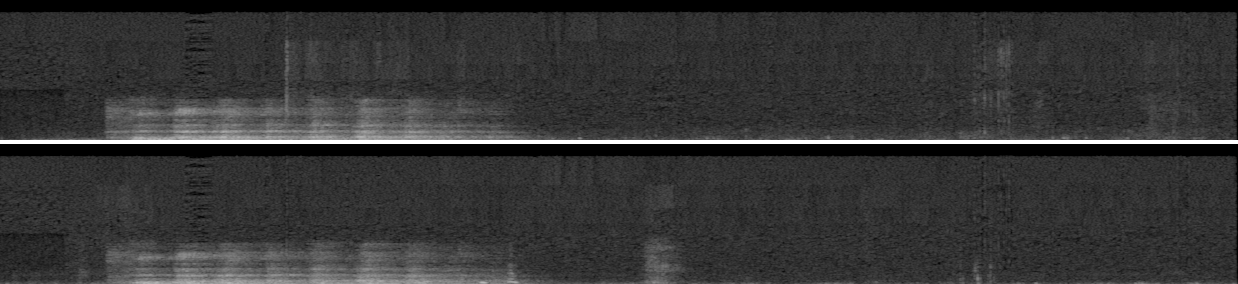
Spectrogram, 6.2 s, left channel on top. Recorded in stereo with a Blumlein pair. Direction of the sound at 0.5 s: 40° left.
